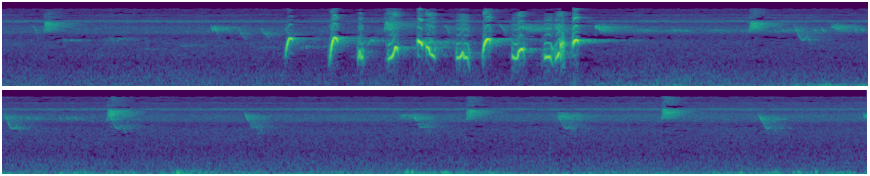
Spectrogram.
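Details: Southern Thailand streak-eared bulbul singing: a rapid, jumbled phrase of sharp, slurred notes lasting about a second and a half. Afterwards, faint high chirps from other birds repeat about once a second over a constant thin whine and low rumble.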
